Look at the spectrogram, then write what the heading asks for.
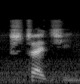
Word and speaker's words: Szczecin: Szczecin. That's how you write it, that's how you pronounce it.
